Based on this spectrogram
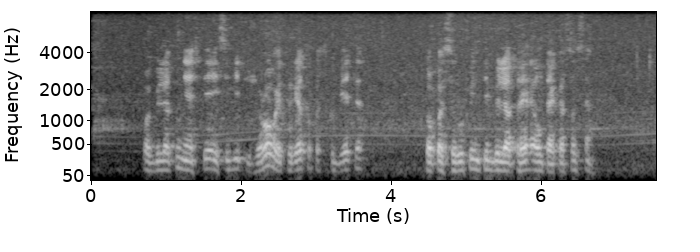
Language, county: Lithuanian, Kaunas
